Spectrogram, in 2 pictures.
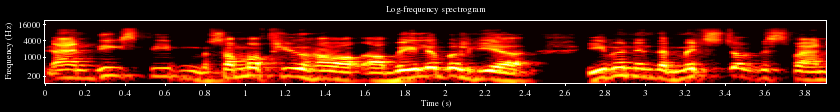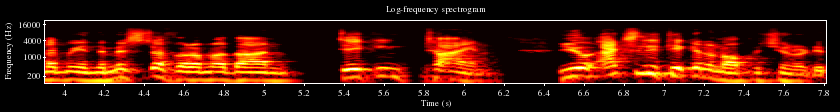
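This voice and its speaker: A man chairing an online speaking club meeting, hesitant with fillers, then giving an earnest motivational talk full of rhetorical questions. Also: on the high side.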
